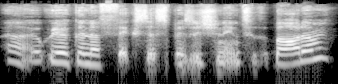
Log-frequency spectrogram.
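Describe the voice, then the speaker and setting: A woman instructor giving a casual screen-share software tutorial, informally thinking aloud step by step into a close mic. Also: high-pitched, a little fast, dry recording. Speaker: design instructor.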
